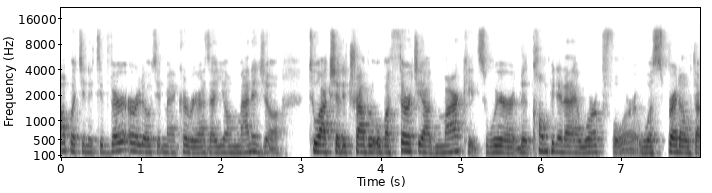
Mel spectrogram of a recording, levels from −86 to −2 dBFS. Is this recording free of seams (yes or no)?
yes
